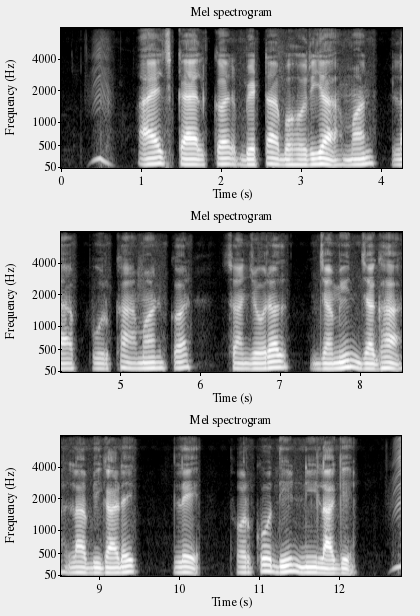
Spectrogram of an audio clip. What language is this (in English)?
Chhattisgarhi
